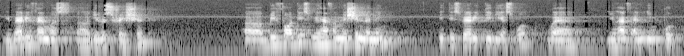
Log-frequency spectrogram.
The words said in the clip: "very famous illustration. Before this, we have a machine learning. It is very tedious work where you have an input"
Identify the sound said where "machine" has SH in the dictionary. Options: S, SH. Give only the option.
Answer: SH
